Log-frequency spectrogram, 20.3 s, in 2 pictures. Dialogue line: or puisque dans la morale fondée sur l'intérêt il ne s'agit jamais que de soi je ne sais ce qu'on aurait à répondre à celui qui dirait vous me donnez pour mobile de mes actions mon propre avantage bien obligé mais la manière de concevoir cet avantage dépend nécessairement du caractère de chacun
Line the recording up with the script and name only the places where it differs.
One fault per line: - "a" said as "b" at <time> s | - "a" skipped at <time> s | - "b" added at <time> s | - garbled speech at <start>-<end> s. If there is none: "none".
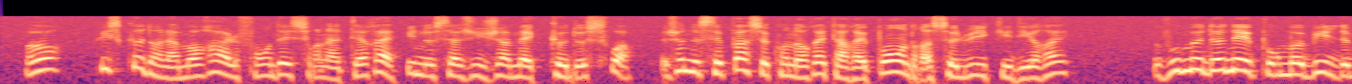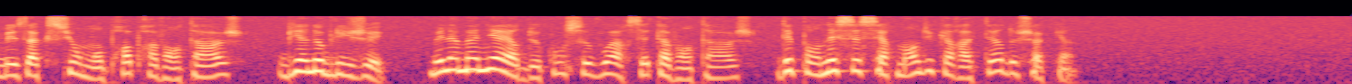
- "pas" added at 5.4 s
